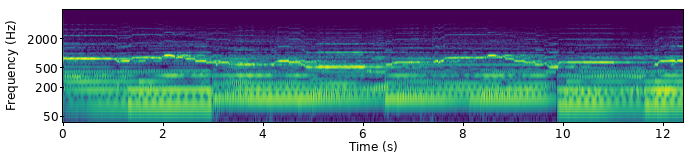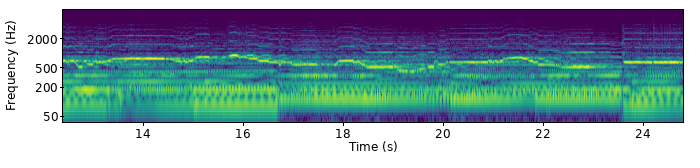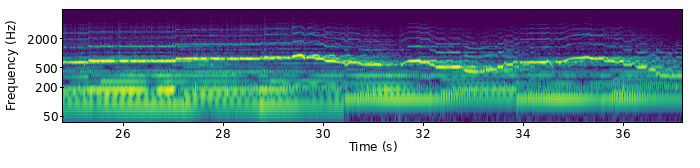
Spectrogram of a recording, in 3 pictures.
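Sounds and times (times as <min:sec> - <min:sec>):
Indian flute playing: 0:00.0 - 0:37.1.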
